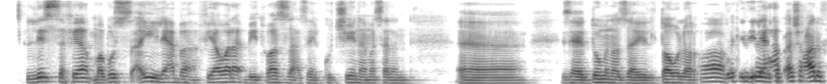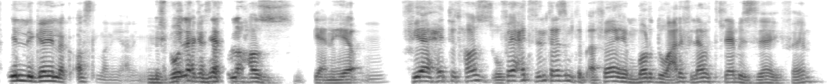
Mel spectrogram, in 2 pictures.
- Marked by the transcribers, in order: tapping
- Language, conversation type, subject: Arabic, podcast, إيه هي اللعبة اللي دايمًا بتلمّ العيلة عندكم؟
